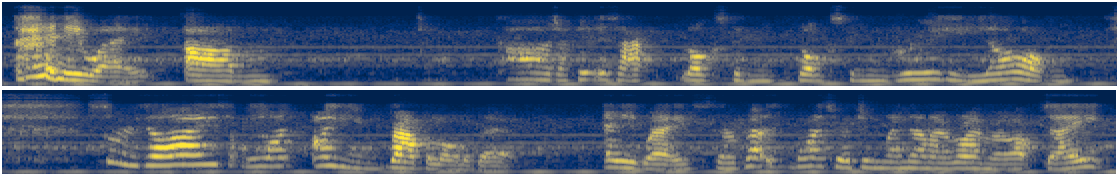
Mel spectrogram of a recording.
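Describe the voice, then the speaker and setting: A woman's voice: on the high side, expressive, moderate pace. A young woman from vlogging casually, rambling and apologetic, her nose slightly stuffy from a cold. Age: young adult. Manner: rambling and self-apologetic, with many fillers. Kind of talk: casual chatty vlog. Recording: dull lo-fi recording with faint hum.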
